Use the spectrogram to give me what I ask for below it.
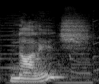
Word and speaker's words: knowledge: such as nak k-n-a-c-k knee k-n-e-e knife k-n-i-f-e knowledge k-n-o-w k-n-o-w-l-e-d-g-e and nob k-n-o-b have you noticed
